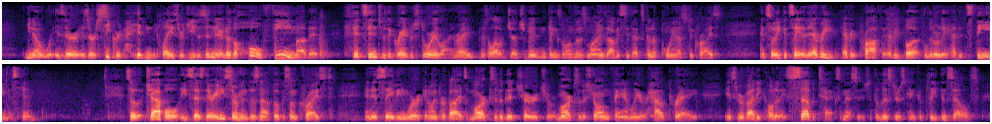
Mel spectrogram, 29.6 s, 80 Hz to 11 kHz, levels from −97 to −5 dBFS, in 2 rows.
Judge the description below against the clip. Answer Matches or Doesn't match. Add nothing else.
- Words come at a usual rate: Doesn't match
